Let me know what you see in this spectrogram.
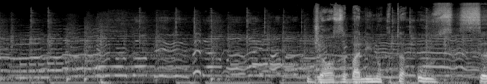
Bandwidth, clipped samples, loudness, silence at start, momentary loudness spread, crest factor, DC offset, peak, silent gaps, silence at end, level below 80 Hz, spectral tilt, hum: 19.5 kHz; under 0.1%; -20 LUFS; 0 s; 11 LU; 20 dB; under 0.1%; 0 dBFS; none; 0 s; -38 dBFS; -4.5 dB/octave; none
